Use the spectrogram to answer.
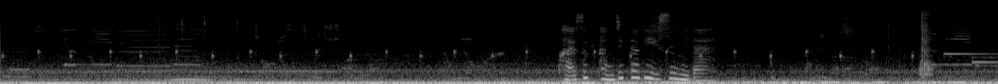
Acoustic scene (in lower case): car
